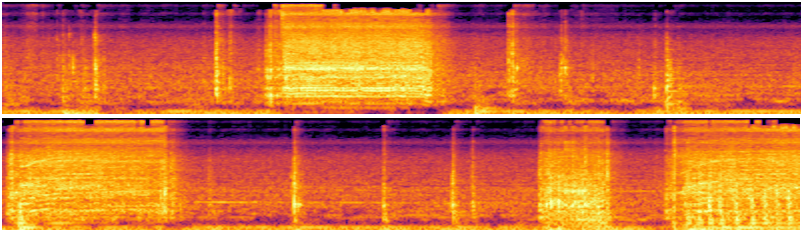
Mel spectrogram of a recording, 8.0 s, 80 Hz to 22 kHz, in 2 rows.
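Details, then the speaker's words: Stanley STDH7213 hammer drill that the customer says cuts out intermittently: it whirs in short one-second bursts that cut in and out with a crackly edge and visible sparking; a loose terminal is arcing at the brushes. "Aha, masiklab yung kanyang andar. Tapos yung pahinto-hinto, ito yun mga kabayo, yung kanyang terminal. Ayan po, ang luwag. Kaya pag umaandar yan, nag-i-spark yan."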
